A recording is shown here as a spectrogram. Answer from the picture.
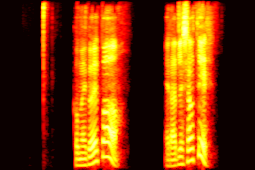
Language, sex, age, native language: Icelandic, male, 30-39, Icelandic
